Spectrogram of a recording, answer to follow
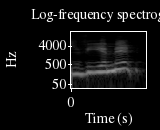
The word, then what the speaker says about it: vehement: long Messiah and du there are some other words where H is silent in the middle such as vehement vehicle and prohibition note that the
